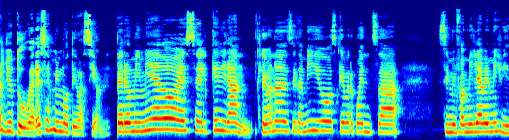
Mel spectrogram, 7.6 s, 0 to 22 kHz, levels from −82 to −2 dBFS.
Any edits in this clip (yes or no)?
yes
